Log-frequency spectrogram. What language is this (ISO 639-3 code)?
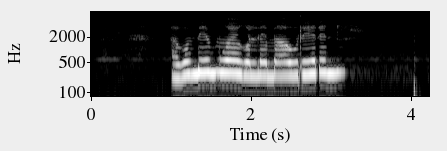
kln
